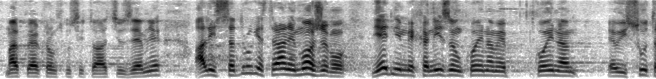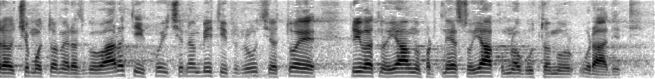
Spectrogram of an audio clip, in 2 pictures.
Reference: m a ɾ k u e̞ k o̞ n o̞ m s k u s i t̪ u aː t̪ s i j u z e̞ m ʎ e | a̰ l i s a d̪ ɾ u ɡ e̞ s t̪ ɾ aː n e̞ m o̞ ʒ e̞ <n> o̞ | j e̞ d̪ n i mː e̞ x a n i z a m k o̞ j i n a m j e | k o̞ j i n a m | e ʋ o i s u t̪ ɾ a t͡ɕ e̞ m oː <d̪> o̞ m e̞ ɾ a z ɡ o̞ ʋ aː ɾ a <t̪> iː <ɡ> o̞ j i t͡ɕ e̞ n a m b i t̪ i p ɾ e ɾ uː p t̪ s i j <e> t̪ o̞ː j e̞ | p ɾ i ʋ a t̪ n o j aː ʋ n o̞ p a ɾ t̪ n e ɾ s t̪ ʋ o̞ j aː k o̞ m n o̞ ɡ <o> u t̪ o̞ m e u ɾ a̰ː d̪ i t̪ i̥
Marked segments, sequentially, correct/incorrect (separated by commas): incorrect, incorrect, correct, incorrect, incorrect, correct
